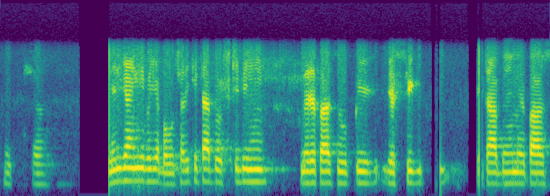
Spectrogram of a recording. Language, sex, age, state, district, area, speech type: Hindi, male, 30-45, Uttar Pradesh, Lucknow, rural, conversation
